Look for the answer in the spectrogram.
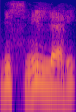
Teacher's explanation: لفظ الجلالة إذا انكسر ما قبله كنحو بسم الله فإنه يرقق لا يجوز تفخيمه لا نقول بسم الله باسم ال وليس باسم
